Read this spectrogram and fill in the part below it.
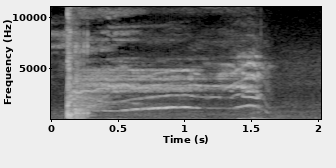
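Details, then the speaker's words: Adult coughing for the last four days during COVID-19 illness: a single loud, forceful, harsh cough burst followed by a drawn-out, strained voiced sound. "I don't think they hear it, but we heard it. I think they'll hear it. That was a pretty loud fucking cough."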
